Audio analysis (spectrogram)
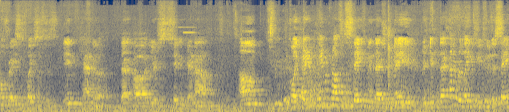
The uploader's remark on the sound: Audio of this speech is available courtesy of an audience member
